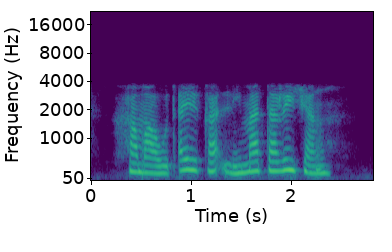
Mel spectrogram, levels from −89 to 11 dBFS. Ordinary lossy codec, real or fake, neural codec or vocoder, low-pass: Opus, 32 kbps; fake; vocoder, 44.1 kHz, 128 mel bands every 512 samples, BigVGAN v2; 3.6 kHz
